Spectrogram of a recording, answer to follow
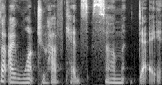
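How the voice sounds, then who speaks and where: A woman at a very slow pace, on a very clean recording with a silent background. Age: 30s. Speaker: podcast host and hormone health coach. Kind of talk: casual solo podcast monologue. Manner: conversational, with fillers and restarts.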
